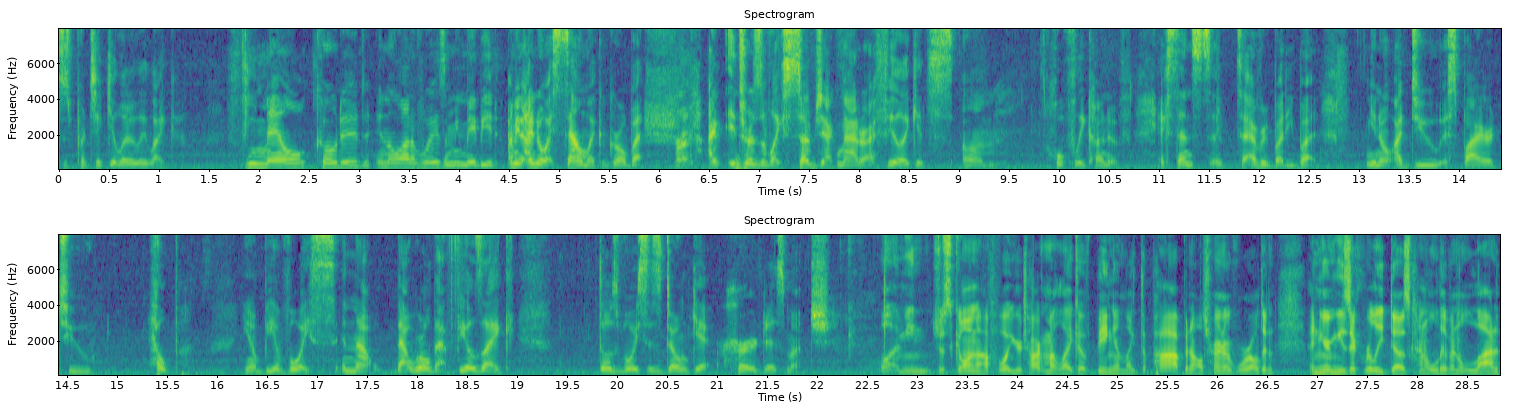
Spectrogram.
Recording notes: In an interview recorded on her tour bus outside of Lincoln Hall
